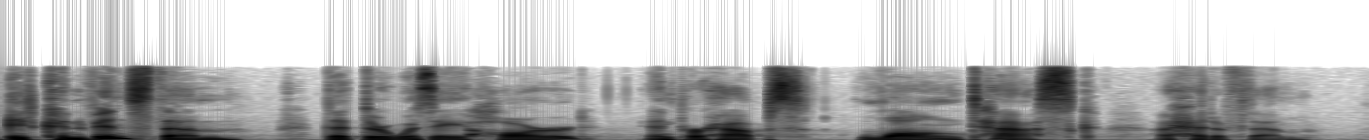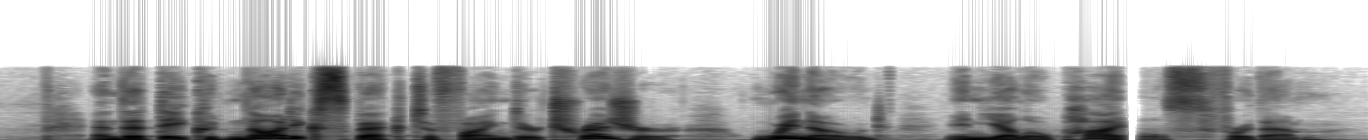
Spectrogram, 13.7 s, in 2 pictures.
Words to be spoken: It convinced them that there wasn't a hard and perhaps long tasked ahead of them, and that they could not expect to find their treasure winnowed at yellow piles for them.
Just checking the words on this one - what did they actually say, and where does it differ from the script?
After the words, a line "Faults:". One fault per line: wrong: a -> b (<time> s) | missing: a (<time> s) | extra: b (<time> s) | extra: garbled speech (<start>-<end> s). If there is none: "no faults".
It convinced them that there was a hard and perhaps long task ahead of them, and that they could not expect to find their treasure winnowed in yellow piles for them.
Faults:
wrong: wasn't -> was (1.9 s)
wrong: tasked -> task (4.8 s)
wrong: at -> in (11.6 s)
